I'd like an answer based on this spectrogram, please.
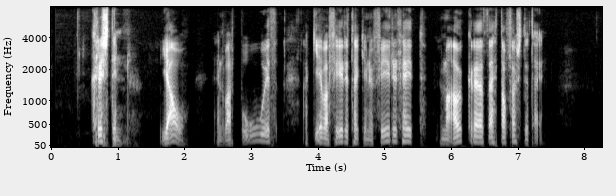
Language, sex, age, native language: Icelandic, male, 30-39, Icelandic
